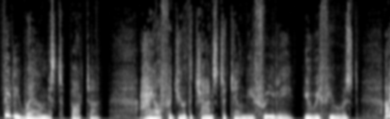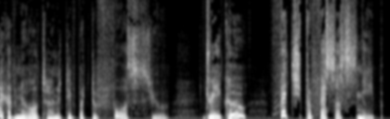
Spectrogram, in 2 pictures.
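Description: A man voicing a falsely sweet, menacing female headmistress who turns shrill and girlish when angry, in a dry close recording. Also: wildly swooping pitch, unhurried, a little mellow, slightly rough, dry recording, full character voice.

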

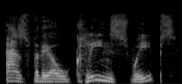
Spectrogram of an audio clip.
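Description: A man's voice: mid-range voice, lively intonation, takes it slowly, slightly rough, no echo, studio quality. A man voicing a gloating older schoolboy team captain in an audiobook, careless, boastful and taunting.

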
